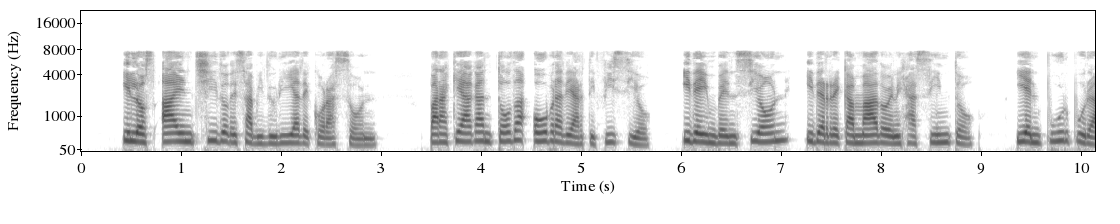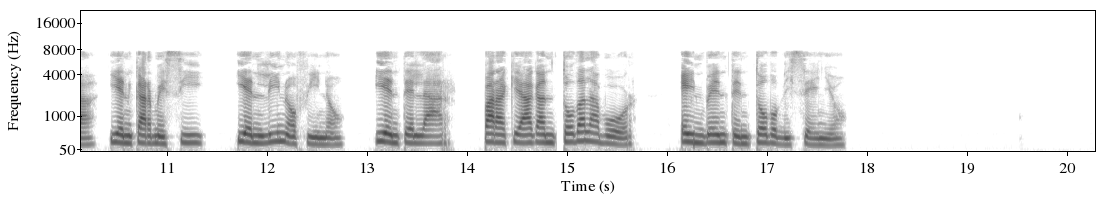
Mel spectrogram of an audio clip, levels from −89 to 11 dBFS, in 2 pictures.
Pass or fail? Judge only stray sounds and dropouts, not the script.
pass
